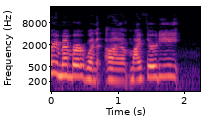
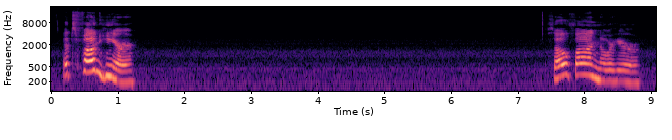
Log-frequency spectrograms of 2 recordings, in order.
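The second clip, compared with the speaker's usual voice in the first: dry, clearly insincere sarcastic tone. Commenting on being here: sarcastic. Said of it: "I say sarcastically".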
